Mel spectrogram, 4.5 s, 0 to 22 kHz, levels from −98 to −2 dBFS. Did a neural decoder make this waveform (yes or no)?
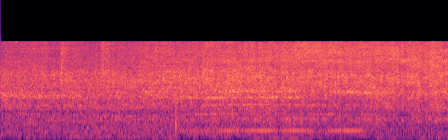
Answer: yes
